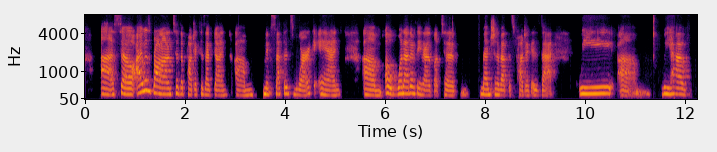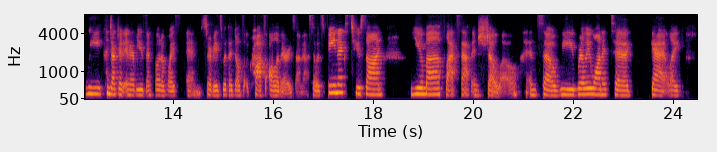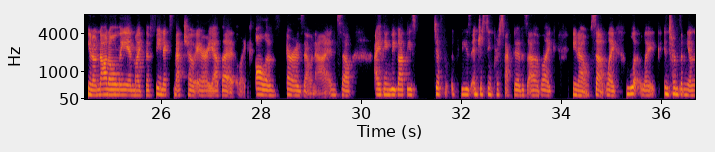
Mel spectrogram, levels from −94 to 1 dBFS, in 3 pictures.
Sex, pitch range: female, 180-220 Hz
